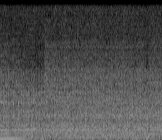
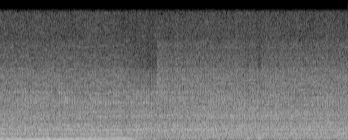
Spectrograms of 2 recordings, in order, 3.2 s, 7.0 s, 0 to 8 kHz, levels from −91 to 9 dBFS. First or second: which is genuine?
second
